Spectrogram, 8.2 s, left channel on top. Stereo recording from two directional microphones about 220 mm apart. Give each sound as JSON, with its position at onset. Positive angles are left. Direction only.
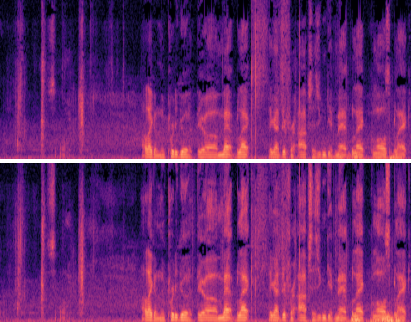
{"t": 2.8, "sound": "speech", "side_deg": -10}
